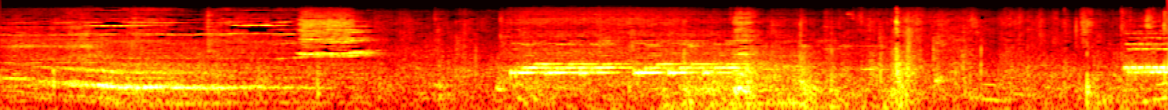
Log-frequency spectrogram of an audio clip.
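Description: An electric train arrives at a station, its wheels squealing in long, high, steady tones over a continuous rumble of rolling stock and brakes, fairly loud throughout.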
